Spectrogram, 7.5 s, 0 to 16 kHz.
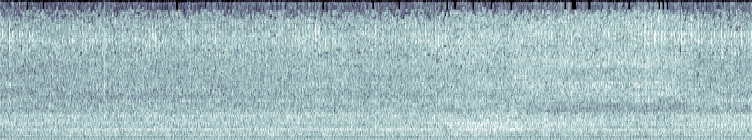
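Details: Coleman Powermate 6560 generator, after the fix for running only on choke (carburetor gaskets had been in the wrong order; oil was overfull and smelled of gas), under a 1000 W heater load: steady, even hum, constant pitch, no surging or misses; normal running.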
